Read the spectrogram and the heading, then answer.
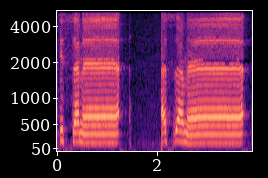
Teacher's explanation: مقدار المد المتصل عند ورش الإشباع قولا واحدا، الإشباع قولا واحدا، ست حركات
